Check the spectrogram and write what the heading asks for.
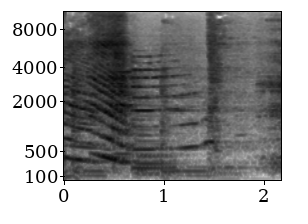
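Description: A blues electric guitar recording playing bent, sliding notes, with a cello bowed along in the low register.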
